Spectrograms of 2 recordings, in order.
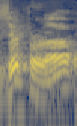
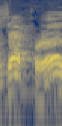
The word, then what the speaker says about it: Zipporah: And Zipporah, or Zephora, as they pronounce it,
